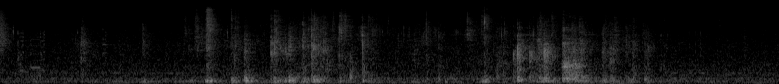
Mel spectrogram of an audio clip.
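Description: Puppies play-fighting on a wooden floor: scuffling and claws clicking on the boards, with short puppy growls. The noise comes in two flurries, about two to four seconds in and again around five to six seconds in.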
